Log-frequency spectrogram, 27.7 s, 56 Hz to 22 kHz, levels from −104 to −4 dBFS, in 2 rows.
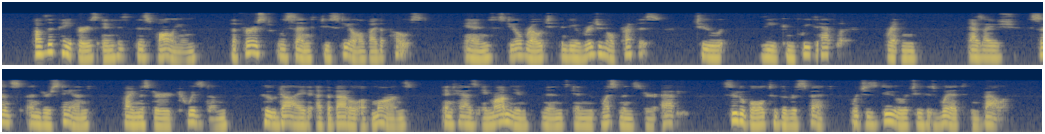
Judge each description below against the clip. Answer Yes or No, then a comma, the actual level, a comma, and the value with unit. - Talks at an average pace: No, slow, 130 wpm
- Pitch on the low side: Yes, low, 115 Hz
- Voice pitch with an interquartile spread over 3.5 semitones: No, average, 3.2 semitones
